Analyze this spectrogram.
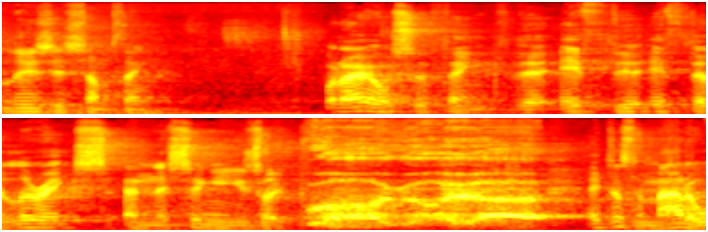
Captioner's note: vocalizes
